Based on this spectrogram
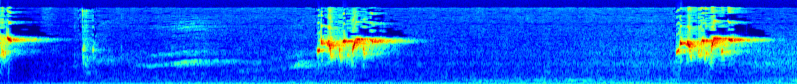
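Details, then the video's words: Bulbul from Mandali singing: three loud, rich whistled phrases, each rising into a bright warbled flourish lasting about a second, separated by roughly three seconds of quiet with a faint low hum beneath. "بلبل مندلاوي لسنات تغريد روعه"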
